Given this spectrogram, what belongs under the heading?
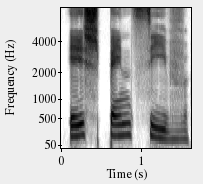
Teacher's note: Expensive. A sílaba tônica tá no meio, pen.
